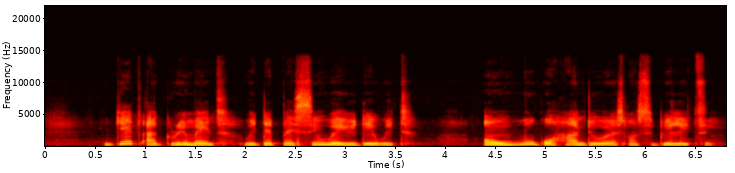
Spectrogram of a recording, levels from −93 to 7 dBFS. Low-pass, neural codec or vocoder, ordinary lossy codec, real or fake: 14.4 kHz; vocoder, 44.1 kHz, 128 mel bands, Pupu-Vocoder; none; fake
